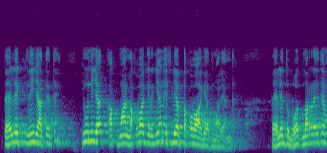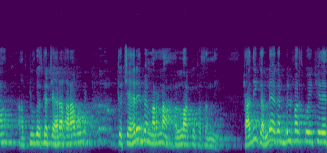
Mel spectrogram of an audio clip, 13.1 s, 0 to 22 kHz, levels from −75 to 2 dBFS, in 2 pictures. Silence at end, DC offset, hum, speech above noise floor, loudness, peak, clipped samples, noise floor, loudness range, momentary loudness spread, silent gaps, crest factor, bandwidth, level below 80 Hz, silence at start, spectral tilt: 0 s; under 0.1%; none; 32 dB; -15 LUFS; 0 dBFS; under 0.1%; -46 dBFS; 3 LU; 12 LU; none; 14 dB; 7.6 kHz; -64 dBFS; 0.1 s; -7 dB/octave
